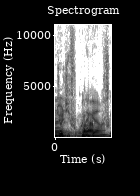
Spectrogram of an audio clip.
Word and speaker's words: Joji Fukunaga: Et pour finalement, bah effectivement, que le projet atterrisse entre les mains de Fukana... – Joji Fukunaga.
